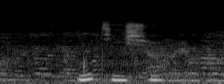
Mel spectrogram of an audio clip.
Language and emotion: Russian, neutral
